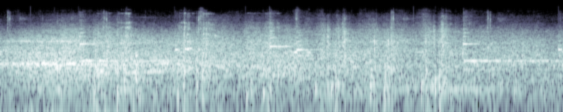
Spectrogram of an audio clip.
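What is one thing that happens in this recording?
A tram rumbles and squeals past on rails.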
